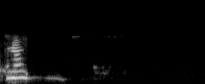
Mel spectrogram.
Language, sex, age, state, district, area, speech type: Gujarati, female, 18-30, Gujarat, Valsad, rural, conversation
